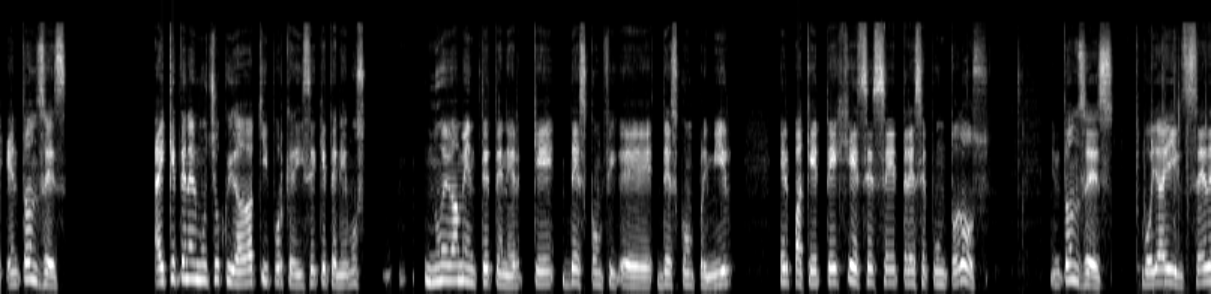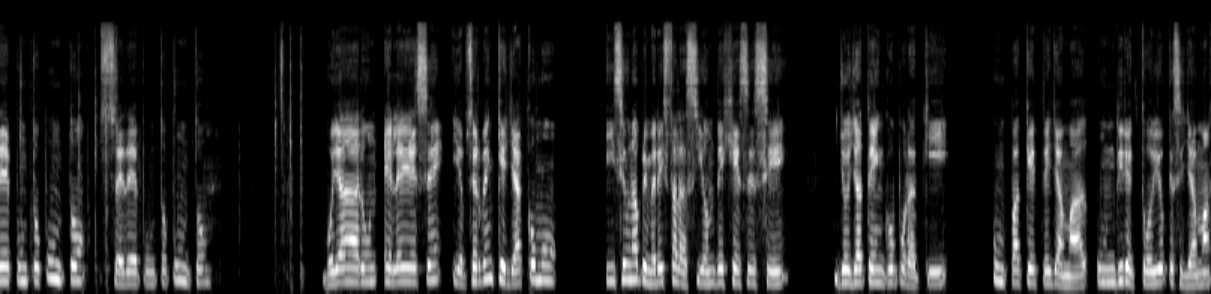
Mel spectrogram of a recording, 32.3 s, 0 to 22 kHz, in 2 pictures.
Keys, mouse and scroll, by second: 6.2-9.3 drag, 12.7 click, 14.7-18.2 typing, 19.2-19.9 typing, 21.3 typing, 24.0-27.0 scroll up 1, 27.0-28.4 scroll up 1, 27.7-28.4 typing, 29.5-31.6 drag.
